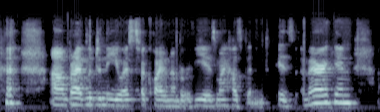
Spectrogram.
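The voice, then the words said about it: Australian accent. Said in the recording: “I'm actually originally from Australia, from Melbourne. So if you're hearing an accent, that's why.”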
